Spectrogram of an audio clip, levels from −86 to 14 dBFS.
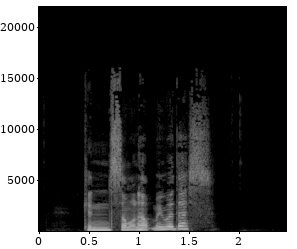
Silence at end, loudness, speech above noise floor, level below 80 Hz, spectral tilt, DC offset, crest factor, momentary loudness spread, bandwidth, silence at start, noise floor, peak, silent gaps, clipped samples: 0.75 s; -22 LUFS; 50 dB; -66 dBFS; -5.5 dB/octave; under 0.1%; 18 dB; 14 LU; 16 kHz; 0.45 s; -71 dBFS; -6 dBFS; none; under 0.1%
